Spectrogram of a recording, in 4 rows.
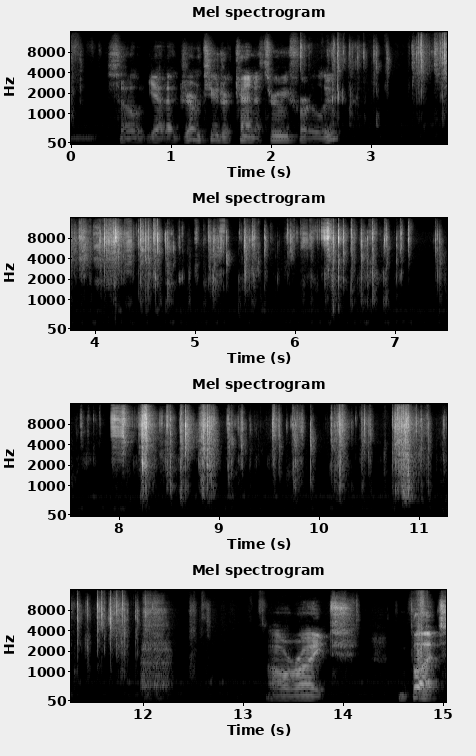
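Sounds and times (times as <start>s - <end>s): foil wrapper crinkling and tearing: 2.5s - 12.0s.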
